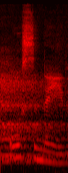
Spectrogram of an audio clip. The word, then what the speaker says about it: Oceanid: Oceanade. That's how it's pronounced in English.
